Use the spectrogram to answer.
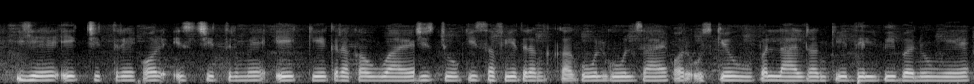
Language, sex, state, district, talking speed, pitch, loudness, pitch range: Hindi, female, Uttar Pradesh, Ghazipur, 210 wpm, 185 Hz, -18 LUFS, 180-190 Hz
